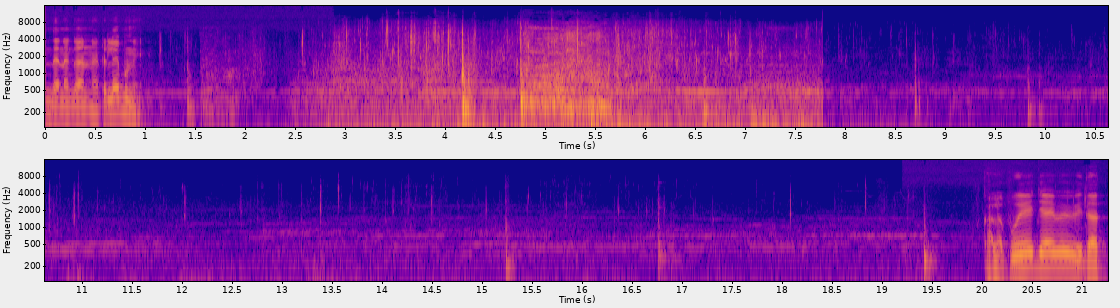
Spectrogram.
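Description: A man calls out from a distance across open water.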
